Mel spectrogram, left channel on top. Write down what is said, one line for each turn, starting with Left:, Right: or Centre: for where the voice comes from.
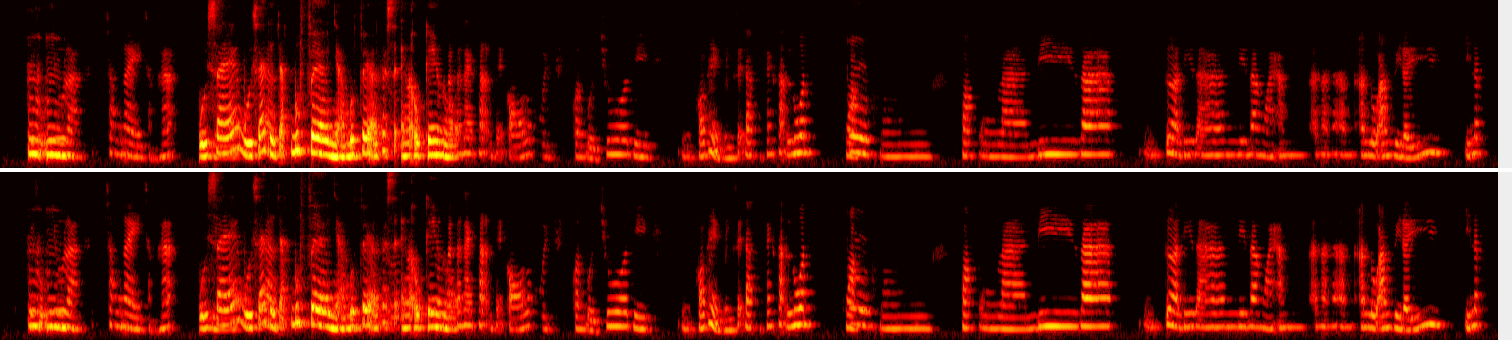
Left: ừ,
Right: ví dụ
Left: ừ.
Right: như là trong ngày chẳng hạn
Left: buổi
Right: thì
Left: sáng
Right: tôi
Left: buổi sáng
Right: nghĩ là
Left: thì chắc buffet nhỉ buffet ở khách
Right: ừ,
Left: sạn là ok
Right: thường
Left: rồi
Right: là các khách sạn sẽ có rồi, còn buổi trưa thì ừ, có thể mình sẽ đặt ở khách sạn luôn hoặc
Left: ừ,
Right: ừ, hoặc là đi ra tức là đi ra đi ra ngoài ăn ăn ăn ăn ăn đồ ăn gì đấy ý là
